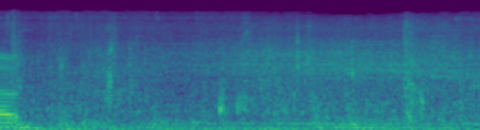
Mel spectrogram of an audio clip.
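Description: Wind on the microphone aboard a boat at sea: a steady low rumble with no distinct events.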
